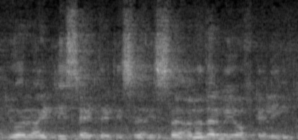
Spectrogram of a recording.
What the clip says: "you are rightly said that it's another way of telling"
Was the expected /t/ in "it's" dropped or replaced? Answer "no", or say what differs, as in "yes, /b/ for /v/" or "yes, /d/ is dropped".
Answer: yes, /s/ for /t/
